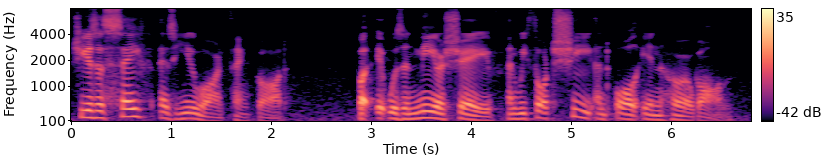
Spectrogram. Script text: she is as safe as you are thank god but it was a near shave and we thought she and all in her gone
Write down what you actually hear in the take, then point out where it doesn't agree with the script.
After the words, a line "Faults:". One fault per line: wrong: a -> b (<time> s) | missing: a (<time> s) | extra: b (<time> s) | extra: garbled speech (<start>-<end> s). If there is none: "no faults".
she is as safe as you are thank god but it was a near shave and we thought she and all in her gone
Faults:
no faults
